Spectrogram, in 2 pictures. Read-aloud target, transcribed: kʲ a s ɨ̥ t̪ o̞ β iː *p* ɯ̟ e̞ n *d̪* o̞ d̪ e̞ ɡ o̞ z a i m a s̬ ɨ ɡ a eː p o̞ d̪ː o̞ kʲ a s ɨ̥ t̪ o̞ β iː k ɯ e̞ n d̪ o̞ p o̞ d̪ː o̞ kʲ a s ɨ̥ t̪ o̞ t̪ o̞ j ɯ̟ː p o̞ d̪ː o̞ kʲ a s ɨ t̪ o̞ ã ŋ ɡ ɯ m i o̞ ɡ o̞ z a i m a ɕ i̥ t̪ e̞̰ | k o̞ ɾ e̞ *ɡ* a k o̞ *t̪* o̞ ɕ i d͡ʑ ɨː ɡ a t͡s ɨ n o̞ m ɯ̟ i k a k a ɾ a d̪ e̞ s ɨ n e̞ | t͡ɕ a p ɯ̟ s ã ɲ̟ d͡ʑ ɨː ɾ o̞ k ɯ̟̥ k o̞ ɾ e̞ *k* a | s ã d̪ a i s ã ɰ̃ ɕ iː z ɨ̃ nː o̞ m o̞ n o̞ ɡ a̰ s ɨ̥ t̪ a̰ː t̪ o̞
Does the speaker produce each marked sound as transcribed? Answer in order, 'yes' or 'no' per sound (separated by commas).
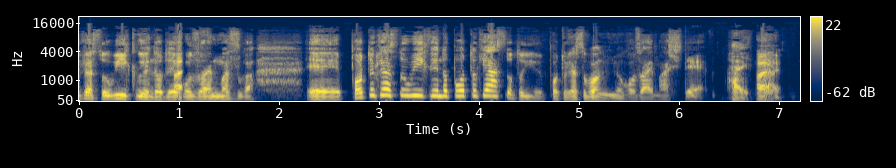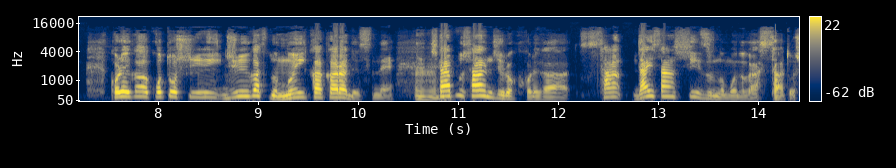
no, yes, yes, yes, no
